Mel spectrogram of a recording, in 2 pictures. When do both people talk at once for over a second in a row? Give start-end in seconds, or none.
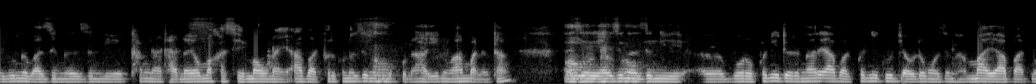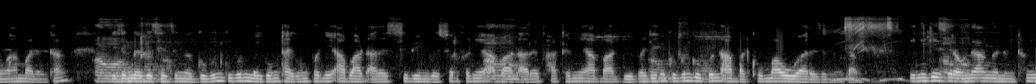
none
